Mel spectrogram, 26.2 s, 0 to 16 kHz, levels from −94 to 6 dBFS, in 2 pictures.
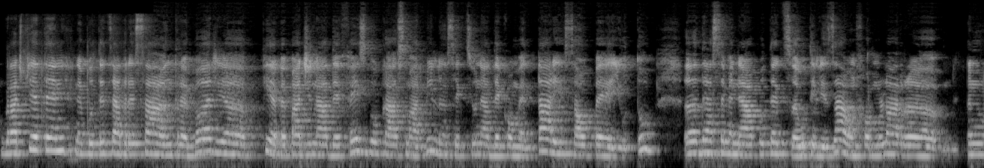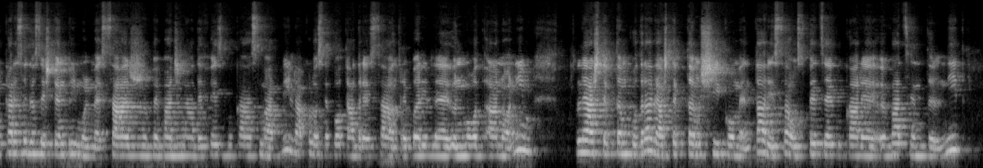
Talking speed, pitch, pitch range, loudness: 140 wpm, 200 Hz, 190-225 Hz, -24 LUFS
